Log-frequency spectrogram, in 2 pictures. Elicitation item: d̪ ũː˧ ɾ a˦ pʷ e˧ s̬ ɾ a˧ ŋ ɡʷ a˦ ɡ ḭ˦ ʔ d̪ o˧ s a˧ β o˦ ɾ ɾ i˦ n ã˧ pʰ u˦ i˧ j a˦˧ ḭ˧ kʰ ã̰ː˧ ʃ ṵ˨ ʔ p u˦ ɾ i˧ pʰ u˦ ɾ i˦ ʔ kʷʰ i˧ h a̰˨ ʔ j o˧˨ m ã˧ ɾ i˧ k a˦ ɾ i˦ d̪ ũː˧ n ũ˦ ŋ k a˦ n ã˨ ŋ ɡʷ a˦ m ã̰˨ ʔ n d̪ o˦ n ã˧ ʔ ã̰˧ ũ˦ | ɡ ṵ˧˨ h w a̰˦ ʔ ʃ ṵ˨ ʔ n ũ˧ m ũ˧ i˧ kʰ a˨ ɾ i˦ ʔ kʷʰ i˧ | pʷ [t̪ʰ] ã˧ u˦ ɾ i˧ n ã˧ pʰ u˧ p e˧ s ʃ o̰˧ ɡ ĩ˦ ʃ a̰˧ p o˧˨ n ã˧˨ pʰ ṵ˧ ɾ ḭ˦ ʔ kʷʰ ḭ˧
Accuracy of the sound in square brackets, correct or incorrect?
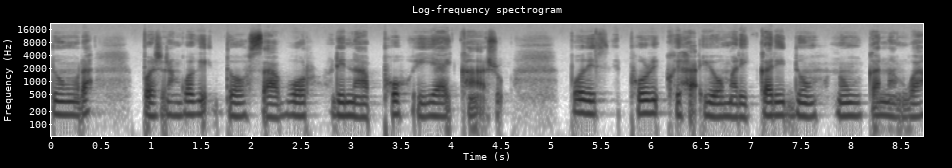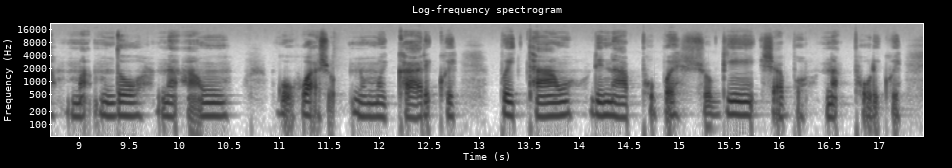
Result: correct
